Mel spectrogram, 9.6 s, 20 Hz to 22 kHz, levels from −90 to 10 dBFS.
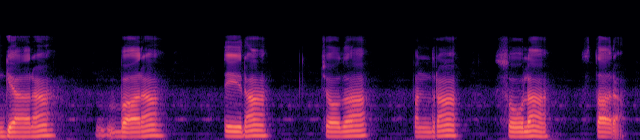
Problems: none marked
